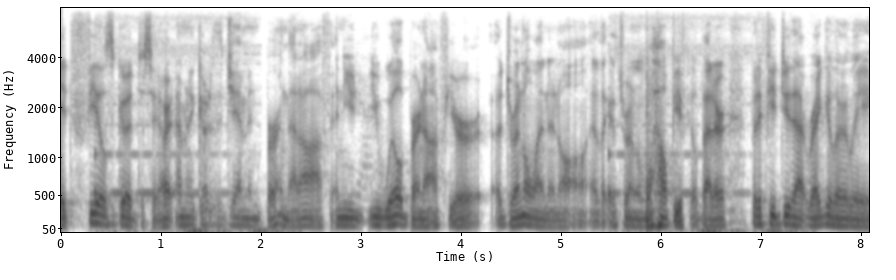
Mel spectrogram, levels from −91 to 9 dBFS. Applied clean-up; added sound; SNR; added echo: none; Keyboard (musical); 13 dB; none.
